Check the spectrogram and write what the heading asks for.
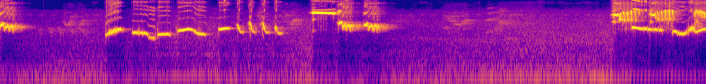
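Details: Song of an orange-headed thrush used to prompt other birds to sing: varied whistles, buzzy trills and high squeaky notes in short phrases, a quieter gap with low hum, then a wavering whistled phrase.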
